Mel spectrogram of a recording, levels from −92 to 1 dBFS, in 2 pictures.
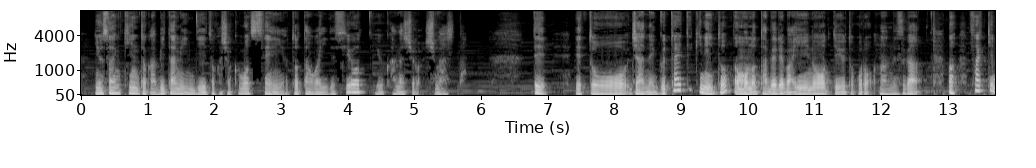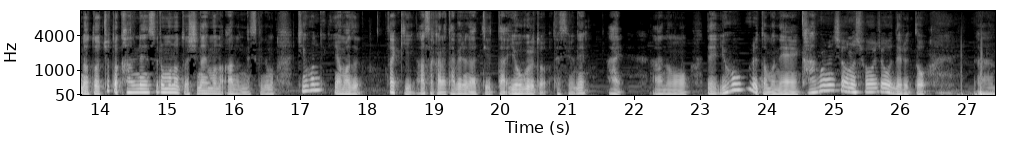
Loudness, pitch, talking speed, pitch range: -23 LUFS, 85 Hz, 335 characters per minute, 75-105 Hz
